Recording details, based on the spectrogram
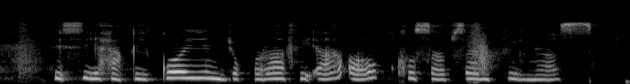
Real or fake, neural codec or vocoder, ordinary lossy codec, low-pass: real; none; none; 7.2 kHz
